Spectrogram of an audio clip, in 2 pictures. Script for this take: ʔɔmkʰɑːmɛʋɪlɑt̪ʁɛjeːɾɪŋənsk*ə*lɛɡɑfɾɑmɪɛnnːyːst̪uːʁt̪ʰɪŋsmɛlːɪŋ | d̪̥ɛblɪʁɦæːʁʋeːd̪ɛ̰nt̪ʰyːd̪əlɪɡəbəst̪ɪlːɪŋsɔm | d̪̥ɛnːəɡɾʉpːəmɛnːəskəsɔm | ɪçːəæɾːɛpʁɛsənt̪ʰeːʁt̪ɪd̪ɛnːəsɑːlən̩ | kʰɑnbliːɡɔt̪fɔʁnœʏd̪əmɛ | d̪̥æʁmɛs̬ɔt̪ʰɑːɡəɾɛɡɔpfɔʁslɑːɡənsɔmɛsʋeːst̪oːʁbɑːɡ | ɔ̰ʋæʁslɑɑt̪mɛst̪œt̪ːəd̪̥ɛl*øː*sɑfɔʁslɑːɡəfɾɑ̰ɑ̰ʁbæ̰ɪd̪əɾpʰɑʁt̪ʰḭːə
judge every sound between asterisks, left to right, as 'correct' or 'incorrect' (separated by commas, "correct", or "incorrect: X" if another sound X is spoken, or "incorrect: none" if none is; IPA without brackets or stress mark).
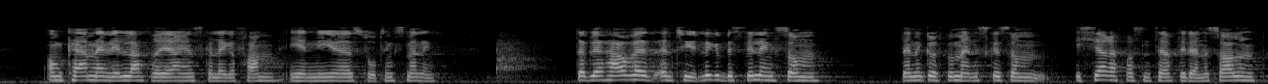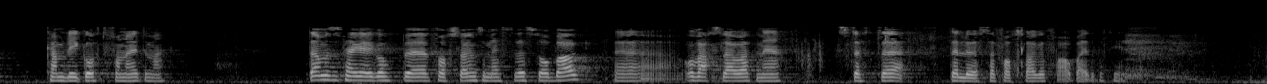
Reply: incorrect: ɑ, correct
